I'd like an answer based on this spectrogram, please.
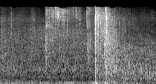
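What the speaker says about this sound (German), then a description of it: "Zwei Schuss." A single gunshot in the video game Hunt: Showdown, a sharp crack past the midpoint with a brief echo, over a low, steady background rumble and faint earlier noise.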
